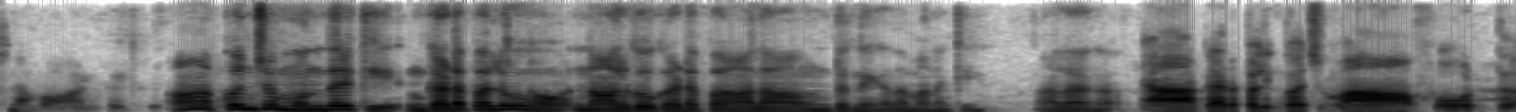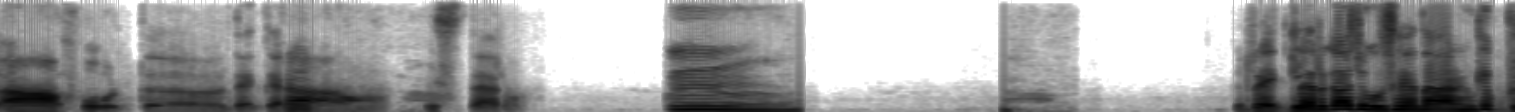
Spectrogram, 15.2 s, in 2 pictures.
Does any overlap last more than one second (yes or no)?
no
